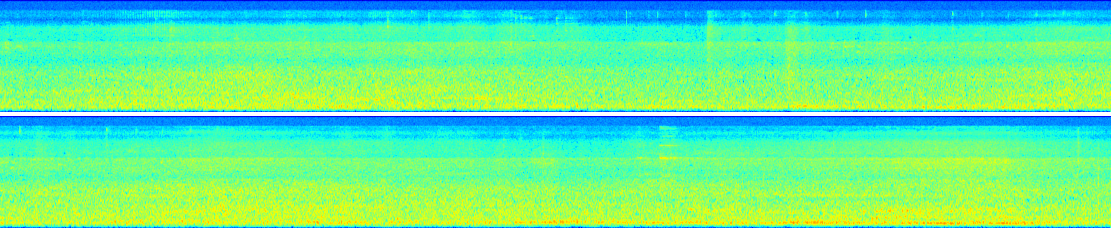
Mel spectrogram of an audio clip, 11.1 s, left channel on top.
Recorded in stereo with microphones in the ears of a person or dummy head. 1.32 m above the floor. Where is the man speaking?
No man speaking in this recording.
